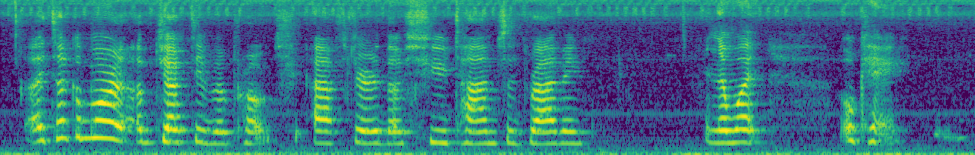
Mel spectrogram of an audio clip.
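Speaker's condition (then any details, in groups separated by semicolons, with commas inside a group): Cerebral palsy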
